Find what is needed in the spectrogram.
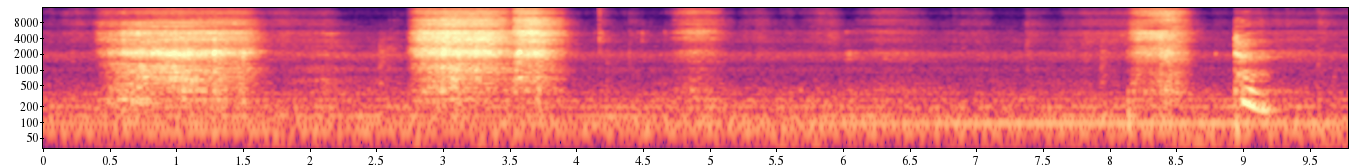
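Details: Sneezes induced with a rolled-up piece of tissue: two loud sneezes, then a softer sneeze and a sharp nasal burst, with quiet between them.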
